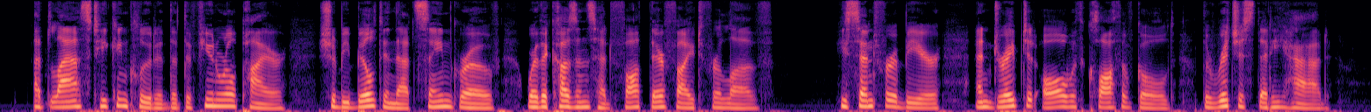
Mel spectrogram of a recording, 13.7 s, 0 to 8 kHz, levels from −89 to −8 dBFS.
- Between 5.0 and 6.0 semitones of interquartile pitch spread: No, average, 3.9 semitones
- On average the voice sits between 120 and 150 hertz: Yes, medium, 140 Hz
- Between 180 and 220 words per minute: Yes, average, 185 wpm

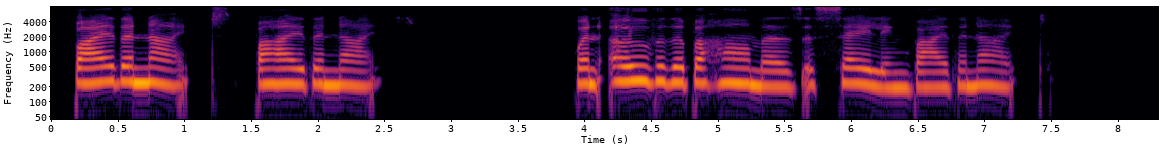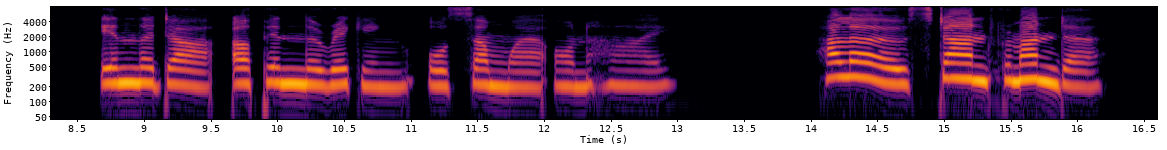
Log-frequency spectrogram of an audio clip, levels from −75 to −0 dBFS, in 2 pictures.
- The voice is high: Yes, high, 225 Hz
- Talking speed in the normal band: No, slow, 110 wpm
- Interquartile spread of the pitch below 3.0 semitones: Yes, narrow, 2.6 semitones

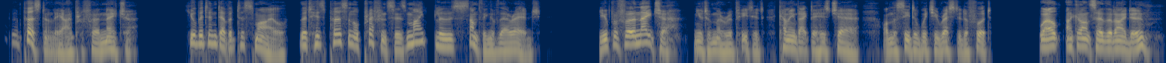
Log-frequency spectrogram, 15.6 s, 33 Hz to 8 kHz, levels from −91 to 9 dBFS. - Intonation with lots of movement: Yes, wide, 8.7 semitones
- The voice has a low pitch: Yes, low, 110 Hz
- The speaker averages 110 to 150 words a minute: No, average, 170 wpm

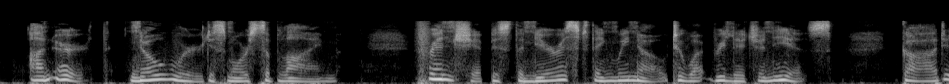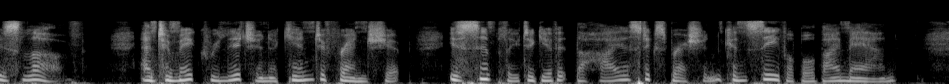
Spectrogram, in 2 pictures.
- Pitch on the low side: No, medium, 170 Hz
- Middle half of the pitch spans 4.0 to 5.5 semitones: Yes, average, 5.1 semitones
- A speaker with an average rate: No, slow, 125 wpm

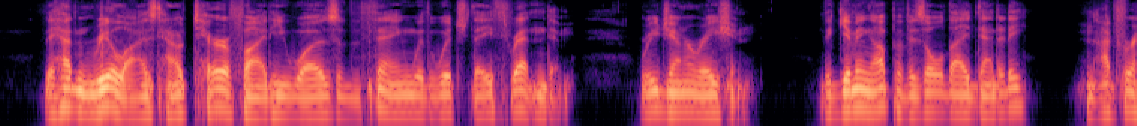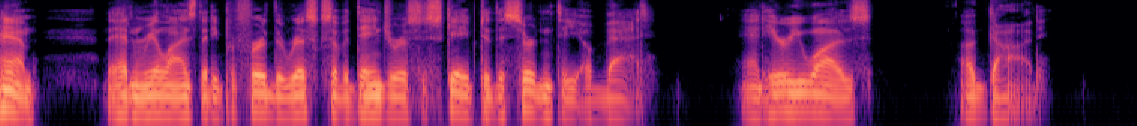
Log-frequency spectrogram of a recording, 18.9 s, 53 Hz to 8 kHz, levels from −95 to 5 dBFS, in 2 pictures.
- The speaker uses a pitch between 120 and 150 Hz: No, very low, 95 Hz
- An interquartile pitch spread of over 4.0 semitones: No, average, 2.8 semitones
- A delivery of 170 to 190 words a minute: No, average, 155 wpm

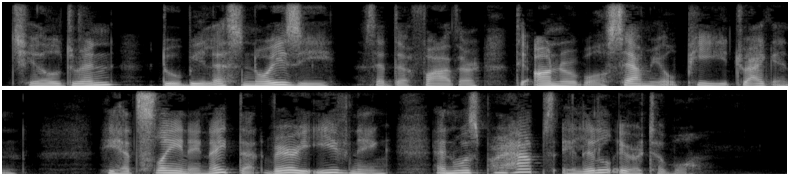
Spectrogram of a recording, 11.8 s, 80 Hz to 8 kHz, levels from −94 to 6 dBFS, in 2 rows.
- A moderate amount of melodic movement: Yes, average, 4.9 semitones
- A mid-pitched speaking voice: Yes, medium, 180 Hz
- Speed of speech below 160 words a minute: Yes, average, 150 wpm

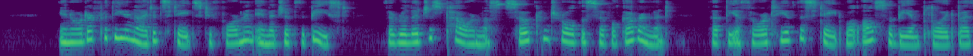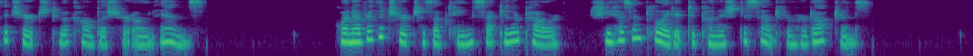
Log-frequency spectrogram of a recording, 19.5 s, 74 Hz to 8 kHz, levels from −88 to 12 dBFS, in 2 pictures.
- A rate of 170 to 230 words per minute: Yes, average, 175 wpm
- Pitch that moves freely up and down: No, average, 3.8 semitones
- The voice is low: No, high, 230 Hz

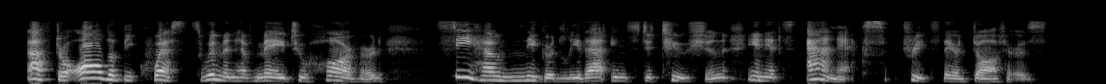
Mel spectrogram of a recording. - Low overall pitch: No, high, 195 Hz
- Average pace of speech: No, slow, 110 wpm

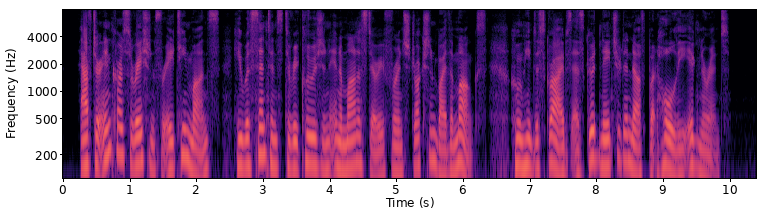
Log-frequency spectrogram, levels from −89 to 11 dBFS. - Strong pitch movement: No, average, 3.8 semitones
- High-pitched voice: No, medium, 145 Hz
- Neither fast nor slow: Yes, average, 160 wpm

